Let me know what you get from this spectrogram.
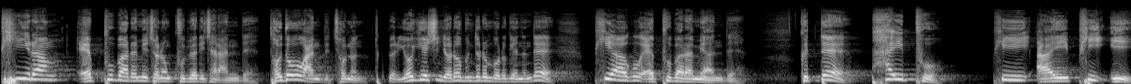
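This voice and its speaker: A man with vocal fry speaks at a fairly slow pace in an animated tone, his pitch swinging very widely. The recording is very clean, with a silent background. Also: fairly high pitch for a man. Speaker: pastor. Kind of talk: sermon. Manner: conversational, animated.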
